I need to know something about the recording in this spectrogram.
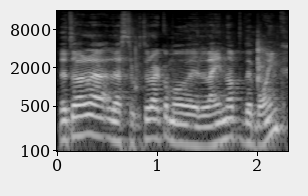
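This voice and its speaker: A man's voice: a little high, quick pace, a bit bright. A young Mexican man with a Mexican Spanish accent, co-hosting a podcast in rambling, self-mocking, slangy banter. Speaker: podcast co-host. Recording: room with music playing.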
